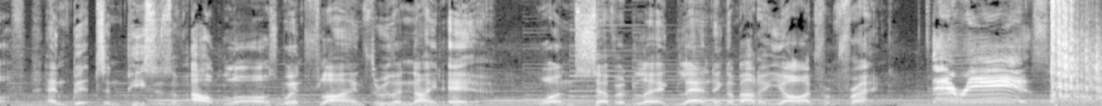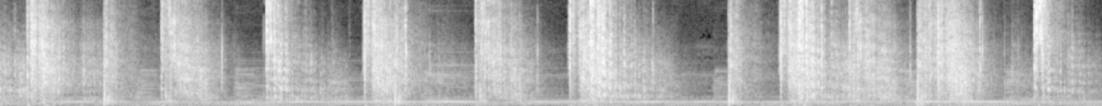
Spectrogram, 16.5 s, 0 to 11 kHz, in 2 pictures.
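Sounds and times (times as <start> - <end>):
speech: 0.4 - 8.2
heavy gunfire: 7.9 - 16.5.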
